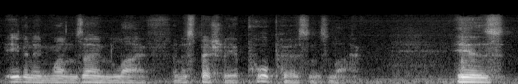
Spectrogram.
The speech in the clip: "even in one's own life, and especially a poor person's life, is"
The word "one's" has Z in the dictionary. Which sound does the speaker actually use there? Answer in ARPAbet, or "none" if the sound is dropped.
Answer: Z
